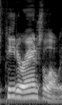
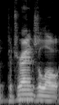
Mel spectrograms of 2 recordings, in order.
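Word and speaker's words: Pietrangelo: stanley cup 91-92 and it is peter angelo even though his relative pronounces a petrangelo and plays for the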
